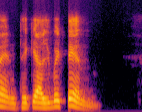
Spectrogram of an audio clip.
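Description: Only speech: a man's voice narrating in a lecture, which stops dead about a second and a half in.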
